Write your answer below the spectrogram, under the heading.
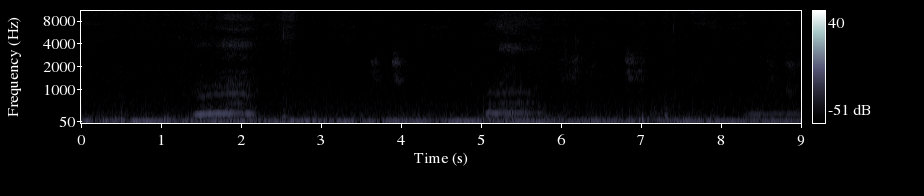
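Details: Female Persian Chinchilla cat sleeping in a living room at home, snoring with low, nasal, droning rasps on each breath, three snores spaced about three and a half seconds apart in an otherwise quiet room.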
